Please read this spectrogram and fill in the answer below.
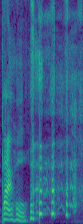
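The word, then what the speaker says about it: Pi-hole: With the language with the language that we come from, it sounds like pee hole, like it's something that you're that you're peeing in. But if I'm thinking of the English pronunciation, yeah, pie hole.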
